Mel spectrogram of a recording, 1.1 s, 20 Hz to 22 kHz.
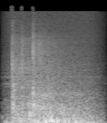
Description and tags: While recording some birds with a Zoom H2, a gate was opened in the courtyard at night.
big, castle, courtyard, door, force, forced, gate, lair, locked, locking, night, opening, powerful, slam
